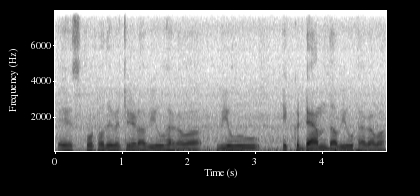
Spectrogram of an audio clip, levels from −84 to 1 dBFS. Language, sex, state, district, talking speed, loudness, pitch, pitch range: Punjabi, male, Punjab, Kapurthala, 180 wpm, -18 LUFS, 130 Hz, 125-135 Hz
